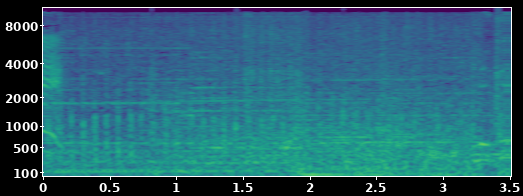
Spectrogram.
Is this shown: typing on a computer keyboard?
no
